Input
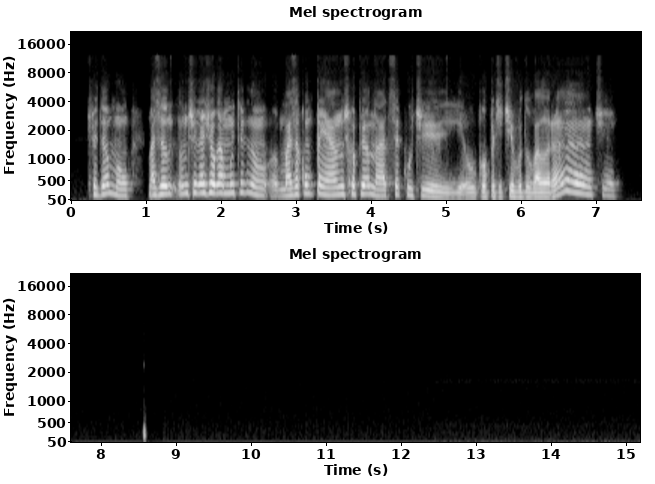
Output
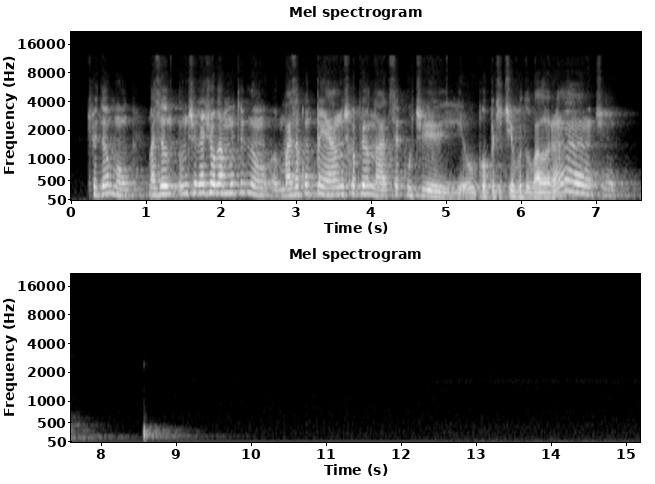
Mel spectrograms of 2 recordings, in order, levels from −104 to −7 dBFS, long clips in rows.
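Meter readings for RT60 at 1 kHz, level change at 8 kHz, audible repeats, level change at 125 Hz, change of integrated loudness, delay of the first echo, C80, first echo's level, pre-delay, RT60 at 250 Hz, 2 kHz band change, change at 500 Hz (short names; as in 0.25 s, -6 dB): 0.85 s, n/a, none, +1.0 dB, +0.5 dB, none, 17.0 dB, none, 8 ms, 1.4 s, +0.5 dB, +0.5 dB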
